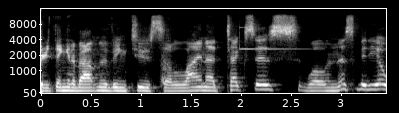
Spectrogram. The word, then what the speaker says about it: Celina: yang of celina texas and it is celina not selena and if you're a real estate agent you should say it correctly as well all right so i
